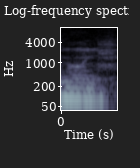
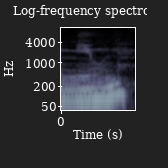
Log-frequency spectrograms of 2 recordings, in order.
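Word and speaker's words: Muun: u u n um I thought it was moon but it's actually imune and uh he's very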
